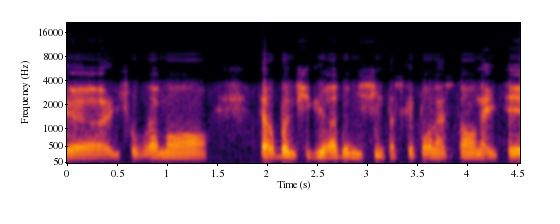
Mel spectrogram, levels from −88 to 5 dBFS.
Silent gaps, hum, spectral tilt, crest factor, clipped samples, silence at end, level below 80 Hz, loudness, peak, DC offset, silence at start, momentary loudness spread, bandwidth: none; none; -6 dB/octave; 20 dB; under 0.1%; 0 s; -74 dBFS; -20 LUFS; 0 dBFS; under 0.1%; 0 s; 10 LU; 8.8 kHz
